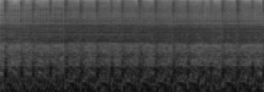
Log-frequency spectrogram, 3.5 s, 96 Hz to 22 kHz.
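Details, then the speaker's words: YZ490 air-cooled two-stroke after installing missing kickstart idle gear parts, now running the right direction: sharp, fast, even popping from the top end with no misses; healthy idle, maybe slightly rich. "okay so sounds good all right sounds good man these uh these air cooled motors are sure noisy though listen to the top end of that thing"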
